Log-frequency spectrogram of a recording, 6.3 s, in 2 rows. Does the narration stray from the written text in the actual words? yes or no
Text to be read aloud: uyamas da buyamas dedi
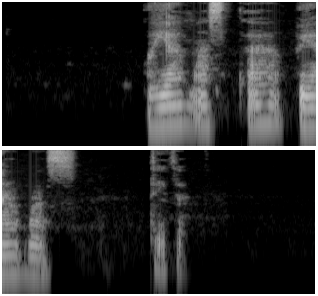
no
